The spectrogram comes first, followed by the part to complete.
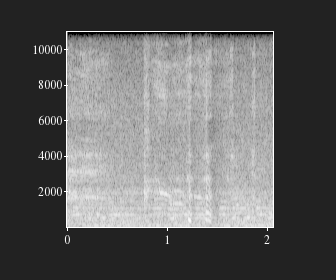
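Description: A woman laughing inside a moving vehicle, over steady road and engine noise; the laughs come in several short sweeps of pitch in the middle of the stretch.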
